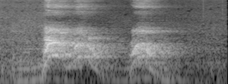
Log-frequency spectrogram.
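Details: A pet beagle gives two loud, sharp barks about a second apart. The first is longer and slightly drawn out, and the second is shorter. A person is talking in Malayalam nearby.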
